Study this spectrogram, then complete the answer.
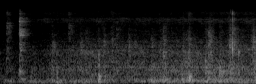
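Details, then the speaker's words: Model loco on a layout: light quick clicking over rail joints with a faint motor buzz; running smoothly. "now we can hear it we can hear it making very promising noise over there it's buzzing a little bit here it comes"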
